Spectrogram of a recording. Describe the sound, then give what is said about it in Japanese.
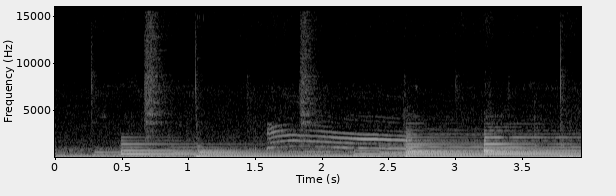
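A pet cat named Aimyon meows insistently, wanting to play, a series of drawn-out, rising and falling cries running almost continuously for several seconds, with no talking. “うんあの隣にね目の前にあいみょんが、えー、ちょっと猫のねあいみょんがいましてちょっと遊んで遊んでとすごいアプローチされてるんですけどもちょっと逃れながら、えー、ラジオを配信しております。”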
